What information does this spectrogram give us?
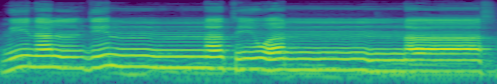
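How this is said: The phrase flows in one unbroken breath. The speaker calls it right. "Harus satu kali nafas"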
